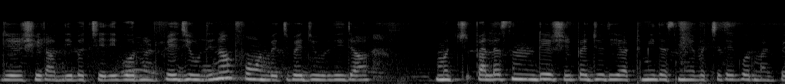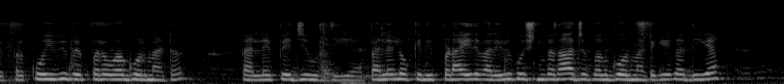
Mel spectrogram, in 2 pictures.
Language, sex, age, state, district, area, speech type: Dogri, female, 18-30, Jammu and Kashmir, Samba, rural, spontaneous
